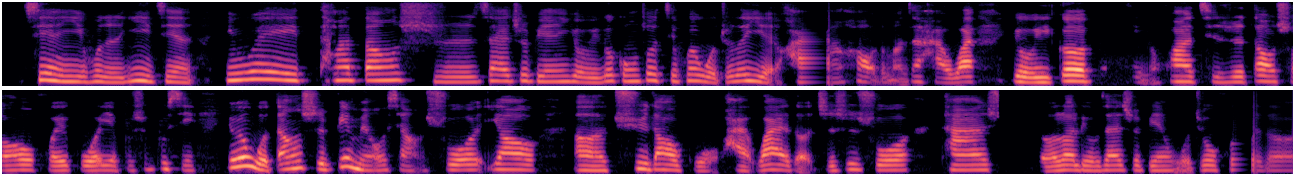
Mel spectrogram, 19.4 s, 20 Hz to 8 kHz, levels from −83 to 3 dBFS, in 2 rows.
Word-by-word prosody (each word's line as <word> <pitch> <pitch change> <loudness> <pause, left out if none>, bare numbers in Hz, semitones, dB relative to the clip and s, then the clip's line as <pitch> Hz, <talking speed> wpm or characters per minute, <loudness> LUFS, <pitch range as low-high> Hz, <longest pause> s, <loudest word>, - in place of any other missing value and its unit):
建 225 -6 +2
议 185 - -1
或 190 +1 -3
者 170 -1 -3
意 210 +4 +2
见。 180 -4 -5 0.2
因 240 +2 +3
为 255 -5 +2
他 235 0 -1
当 230 +1 +2
时 180 -6 -7
在 210 +2 -2
这 215 +1 -5
边 195 0 -3
有 175 -4 -3
一 - - -3
个 210 +4 -3
工 205 0 -3
作 230 +1 -2
机 215 -2 -8
会， 220 +2 -3
我 180 -6 -1
觉 185 - -8
得 215 - -1
也 195 -6 -1
还 170 0 -8
蛮 160 - -14
好 225 +5 -3
的 - - -19
嘛， 230 - -13
在 190 - -7
海 185 - -6
外 180 +4 +3 0.2
有 180 -4 +4
一 170 0 +4
个 210 +3 +10
背 195 - -16 0.3
景 175 - -20
的 - - -19
话， 190 +3 +2
其 175 -1 -9
实 180 +1 -2
到 195 0 +3
时 170 -3 -8
候 180 +1 +2
回 165 -2 -2
国 165 0 0
也 170 -1 -4
不 160 0 -21
是 180 +5 -16
不 210 +2 -7
行。 170 -5 -7 0.2
因 270 - +4
为 310 - +12
我 315 - +7
当 220 +5 +3
时 220 -4 -1
并 285 +7 +2
没 195 - +4
有 165 - -6
想 175 -2 -9
说 185 +2 -1
要， 190 -3 +1 0.2
呃， 165 -1 +1
去 215 +6 -1
到 185 -3 +3
国 150 -3 -11
海 - - -3
外 180 0 +3
的， - - -5
只 160 - -9
是 200 +4 -6
说 175 -1 -1 0.2
他 180 0 +1 0.4
得 150 +1 -1
了 180 +1 +4
留 165 -2 -2
在 175 0 0
这 170 0 -8
边， 160 0 -6
我 - - -9
就 175 0 -5
会 185 +2 -15
觉 165 -3 -12
得 - - -14
185 Hz, 265 characters per minute, -22 LUFS, 170-210 Hz, 0.4 s, 为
